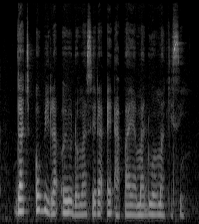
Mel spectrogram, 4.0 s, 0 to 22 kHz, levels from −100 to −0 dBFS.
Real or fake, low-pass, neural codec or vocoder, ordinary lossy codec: real; none; none; none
